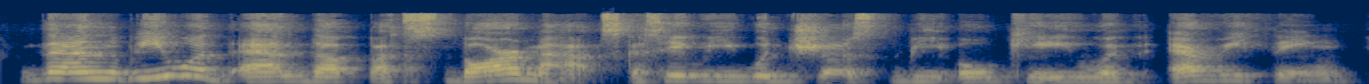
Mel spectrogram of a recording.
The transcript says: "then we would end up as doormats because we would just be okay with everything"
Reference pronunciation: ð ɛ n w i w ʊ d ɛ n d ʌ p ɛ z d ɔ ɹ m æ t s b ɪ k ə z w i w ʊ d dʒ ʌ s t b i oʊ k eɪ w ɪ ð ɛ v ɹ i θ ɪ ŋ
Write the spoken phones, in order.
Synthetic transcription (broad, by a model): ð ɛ n w i w ʊ d ɛ n d ʌ p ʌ s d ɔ ɹ m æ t s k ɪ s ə w i w ʊ d dʒ ʌ s t b i oʊ k eɪ w ɪ ð ɛ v ɹ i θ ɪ ŋ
